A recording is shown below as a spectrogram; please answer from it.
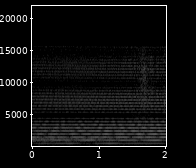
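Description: Faint, steady drone of several held tones from an ambient background music bed, with no other sound.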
